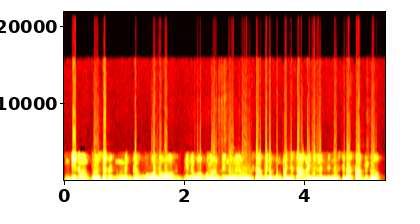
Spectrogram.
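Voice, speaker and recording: A man, a bus driver calling in, answering loudly and defensively. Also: a little high, steady tone, dull audio. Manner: loud, defensive, rapid.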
